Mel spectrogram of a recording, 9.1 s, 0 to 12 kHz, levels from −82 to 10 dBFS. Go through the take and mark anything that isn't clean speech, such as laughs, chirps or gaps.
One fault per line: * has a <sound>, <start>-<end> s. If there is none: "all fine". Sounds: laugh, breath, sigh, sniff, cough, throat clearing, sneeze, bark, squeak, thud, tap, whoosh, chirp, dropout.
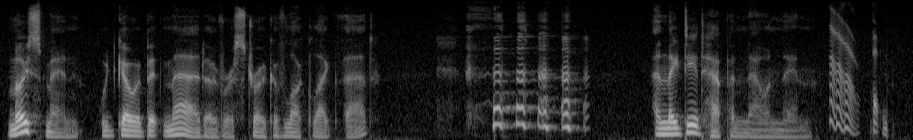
* has a laugh, 4.4-5.9 s
* has a chirp, 8.3-8.9 s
